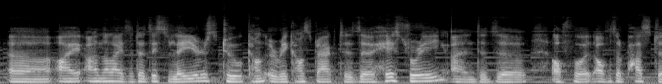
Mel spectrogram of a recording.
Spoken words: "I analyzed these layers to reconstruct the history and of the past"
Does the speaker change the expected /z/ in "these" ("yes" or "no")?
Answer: yes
